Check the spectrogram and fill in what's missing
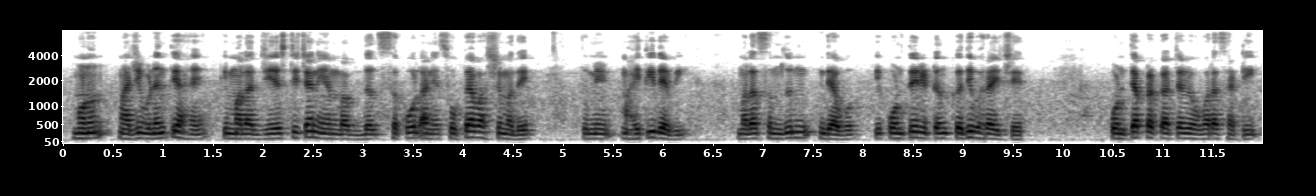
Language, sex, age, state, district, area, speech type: Marathi, male, 45-60, Maharashtra, Thane, rural, spontaneous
